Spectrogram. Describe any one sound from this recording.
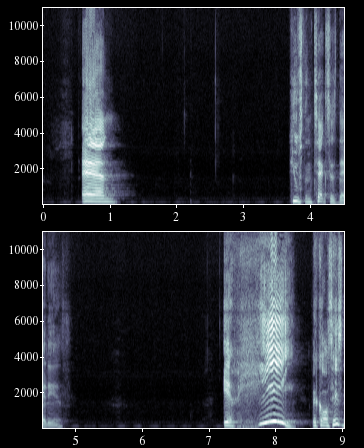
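A man speaks with animation into a close microphone, in short bursts with pauses.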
